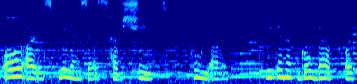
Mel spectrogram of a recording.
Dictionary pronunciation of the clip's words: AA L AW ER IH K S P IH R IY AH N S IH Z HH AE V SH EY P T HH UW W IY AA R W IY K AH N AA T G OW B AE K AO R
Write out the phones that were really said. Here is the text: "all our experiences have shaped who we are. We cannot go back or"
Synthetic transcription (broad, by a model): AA L AW ER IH K S P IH R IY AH N S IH S HH AE V SH EY P T HH UW W IY AA R W IY K AH N AA T G OW B AE K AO R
